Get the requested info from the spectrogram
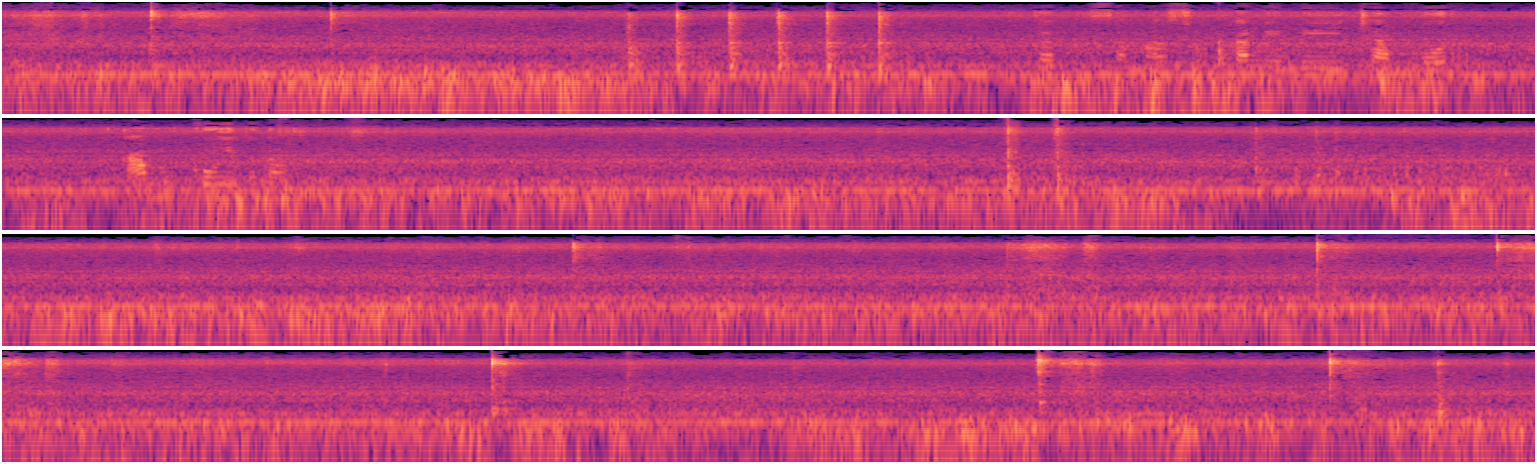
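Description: A plastic spatula clicking and scraping against a non-stick wok as sauce simmers and enoki mushrooms are stirred in, over a steady hum. There are sharp clicks now and then, clustered in the first few seconds and again in the second half.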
